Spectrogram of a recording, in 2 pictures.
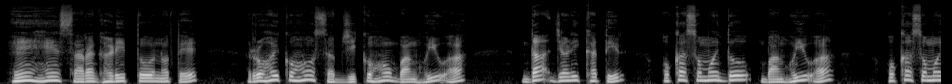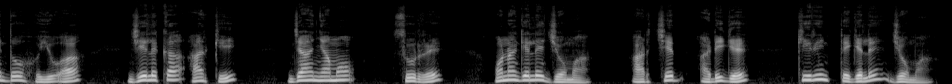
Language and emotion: Santali, neutral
